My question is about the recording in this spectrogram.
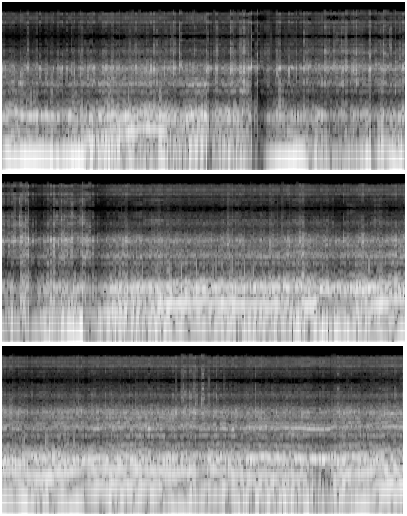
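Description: Can-Am Commander side-by-side's V-twin engine running under way, its pitch rising and falling again and again as the throttle goes on and off, over a steady low rumble. The sound briefly drops away about three and a half seconds in.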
